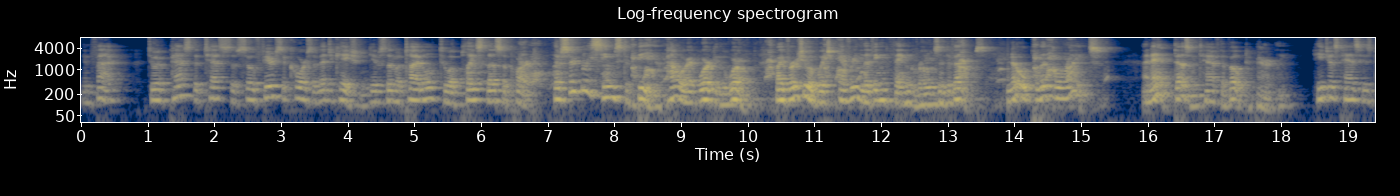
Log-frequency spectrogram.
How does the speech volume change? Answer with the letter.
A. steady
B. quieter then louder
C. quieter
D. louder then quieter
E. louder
D.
